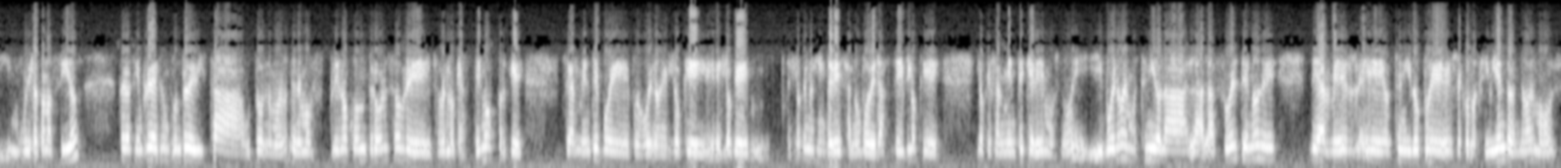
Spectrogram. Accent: San Fernando, Andalusia, Spain; Sí, somos de San Fernando, Cádiz, y bueno, de aquí de la provincia

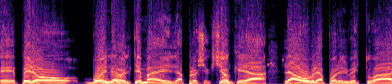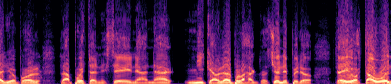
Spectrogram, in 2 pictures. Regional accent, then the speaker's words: Argentina; rozando las similitudes con la época que nos toca vivir hoy como argentino

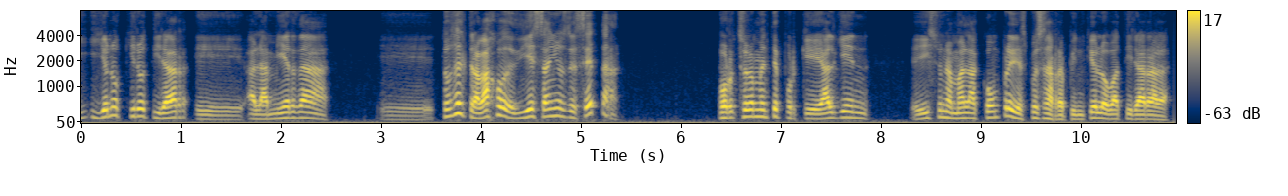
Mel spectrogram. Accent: Mexico; Eso es obvio, yo soy mexicano.

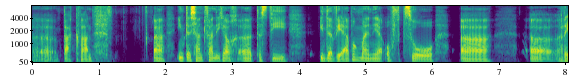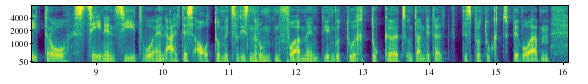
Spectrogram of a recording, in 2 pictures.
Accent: Upper Austria, Austria; ich bin aus Oberösterreich, wo es auch jetzt noch Honig gibt

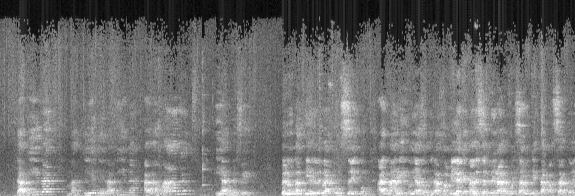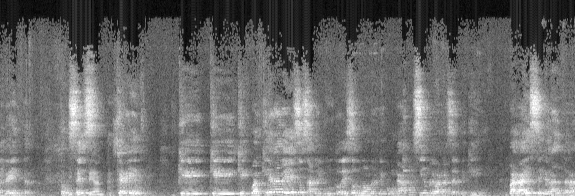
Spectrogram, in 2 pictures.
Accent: Dominican Republic; de la República Dominicana, del Caribe.

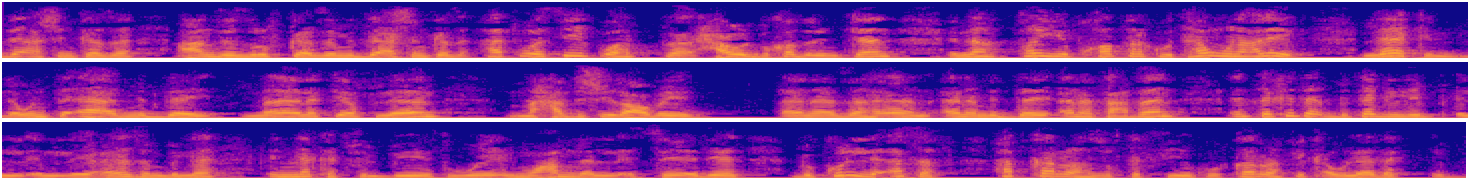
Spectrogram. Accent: Egypt; تعرف الفول عندنا في مصر فرض عين

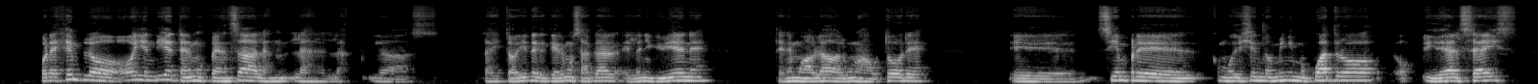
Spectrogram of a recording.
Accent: Córdoba, Argentina; un poco porque soy de Córdoba

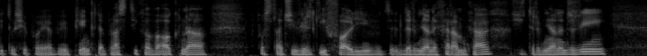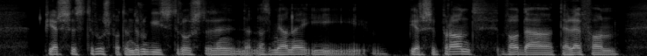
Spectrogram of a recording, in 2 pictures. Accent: Warsaw, Masovian Voivodeship, Poland; Znaczy ja do tej pory jestem obcym, jestem człowiekiem z Warszawy, więc warszawiakiem.

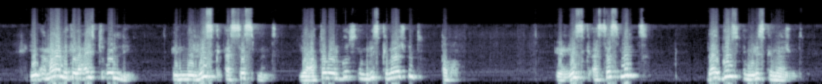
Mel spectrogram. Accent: Egypt; احنا كمصريين مش دولة كل يوم بنقوم على زلزال

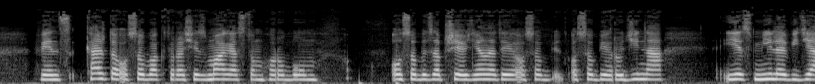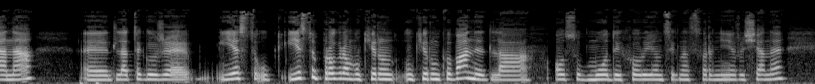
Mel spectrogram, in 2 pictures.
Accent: California, United States; Aczkolwiek też jako osobowość jestem osobą radosną i to, że wychowałam się na osobę dorosłą już w Kalifornii, gdzie jednak kultura jest troszeczkę inna, sposób bycia na co dzień jest inny.

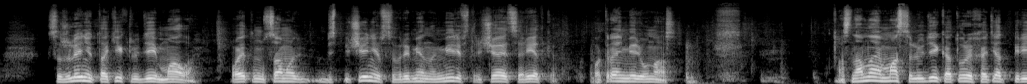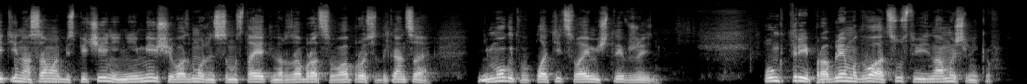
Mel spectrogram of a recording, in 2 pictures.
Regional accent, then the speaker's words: Moscow, Russia; born there; Я живу, родился в Москве.

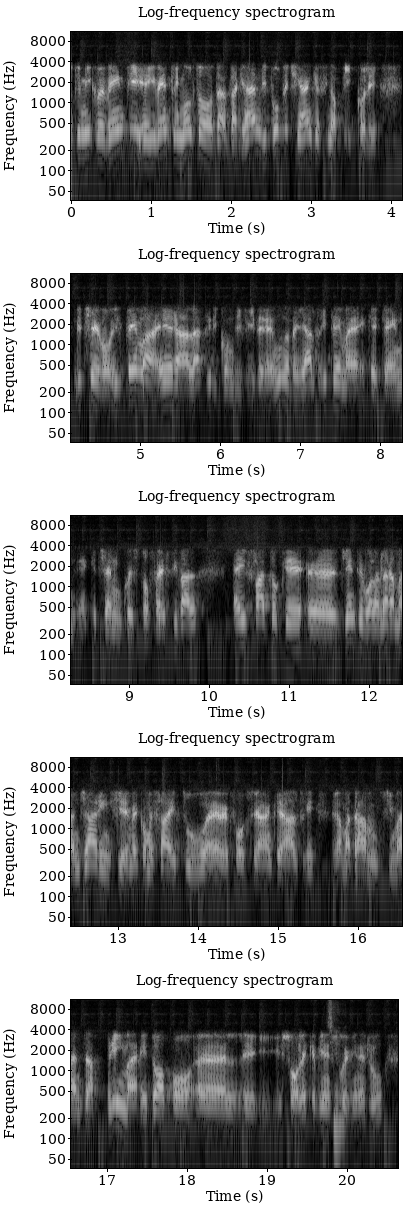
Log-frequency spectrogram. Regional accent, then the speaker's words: Desenzano del Garda, Lombardy, Italy; moved away as an adult; now in Amsterdam, Netherlands; Io sono cresciuto a Desenzano, sul Lago di Garda. Ho studiato in Italia, ho fatto 20 anni lì e poi sono partito. Ho fatto un giro del mondo e mi sono fermato qui a Amsterdam.

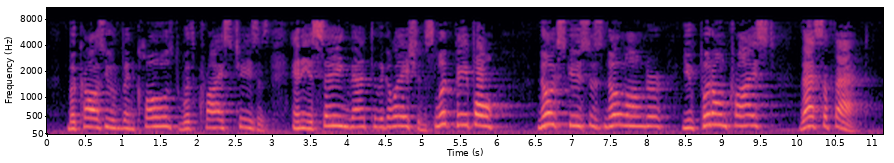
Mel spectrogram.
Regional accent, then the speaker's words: Charlotte, North Carolina, United States; born there; And I would say, well, I was born in Charlotte, here in North Carolina.

